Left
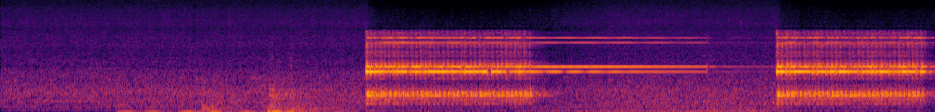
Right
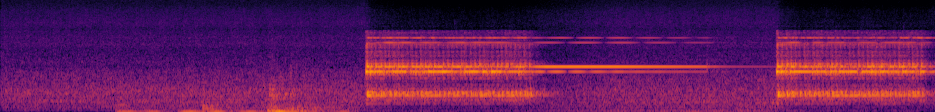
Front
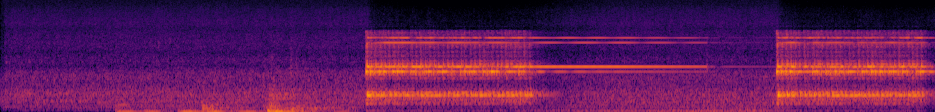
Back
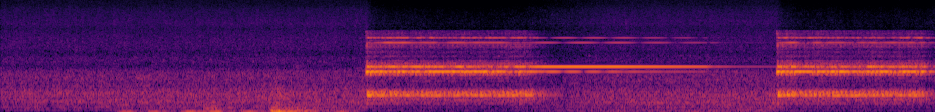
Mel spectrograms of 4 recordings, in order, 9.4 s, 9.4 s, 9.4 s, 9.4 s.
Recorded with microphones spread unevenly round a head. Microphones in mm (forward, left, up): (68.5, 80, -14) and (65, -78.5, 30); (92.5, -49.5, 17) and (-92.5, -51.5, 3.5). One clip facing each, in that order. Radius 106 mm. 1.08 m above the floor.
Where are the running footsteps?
20° right, 3 m; by 3.5 s 15° left, 4.5 m.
